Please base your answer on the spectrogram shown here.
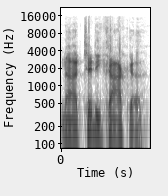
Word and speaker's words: Titicaca: Pachuca, that's how it's pronounced. Titicaca is how it's pronounced.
